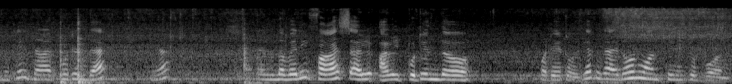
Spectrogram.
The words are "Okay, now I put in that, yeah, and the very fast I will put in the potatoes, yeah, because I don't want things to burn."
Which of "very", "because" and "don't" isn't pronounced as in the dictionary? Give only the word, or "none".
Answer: because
